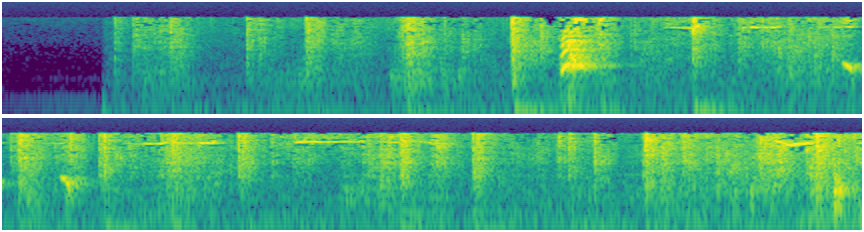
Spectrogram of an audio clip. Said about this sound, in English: can you do something about your dog? Where are you? The dog's gone mad. For the last half hour, he's been trying to get into the toilet.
